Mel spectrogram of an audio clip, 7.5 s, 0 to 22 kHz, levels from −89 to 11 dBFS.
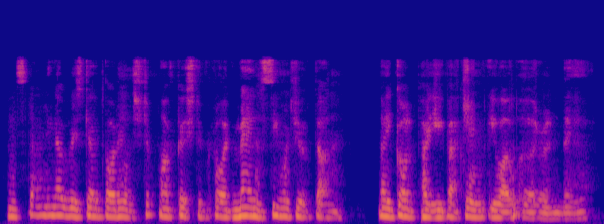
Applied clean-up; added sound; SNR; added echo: neural mask model DeepFilterNet 3.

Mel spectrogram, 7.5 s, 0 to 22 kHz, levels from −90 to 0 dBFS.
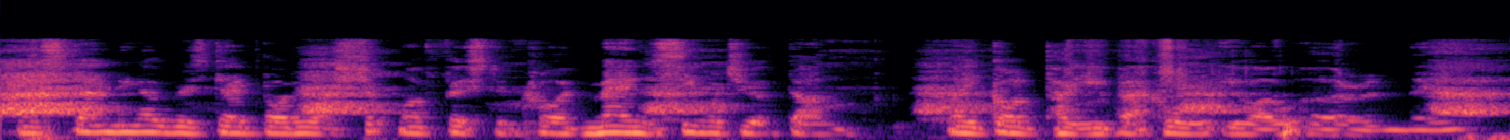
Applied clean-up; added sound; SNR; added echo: classical method WPE with log-MMSE.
